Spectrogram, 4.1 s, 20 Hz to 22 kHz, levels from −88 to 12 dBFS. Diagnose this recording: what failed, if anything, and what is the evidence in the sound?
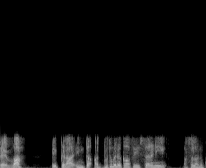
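The failure sits at the codec stage, and the likely cause is Opus compression at a very low rate, in the range of 8 kbps. Throughout the speech, nothing reaches above about 4.2 kHz, so the band has been narrowed, and the remaining sound is rough and grainy rather than swirly. The encoder kept each band's energy but, short of bits, filled bands with folded or noise-like content.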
